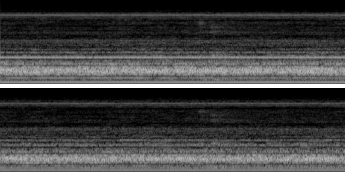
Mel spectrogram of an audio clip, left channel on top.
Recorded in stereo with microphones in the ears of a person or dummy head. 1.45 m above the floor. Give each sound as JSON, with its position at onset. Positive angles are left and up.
{"t": 0.0, "sound": "a machine running", "side_deg": 70, "distance_m": 1.8}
